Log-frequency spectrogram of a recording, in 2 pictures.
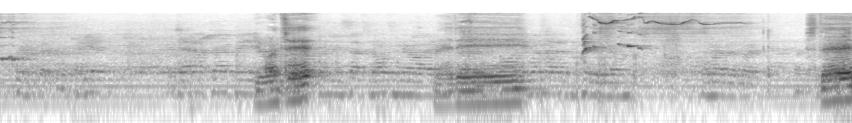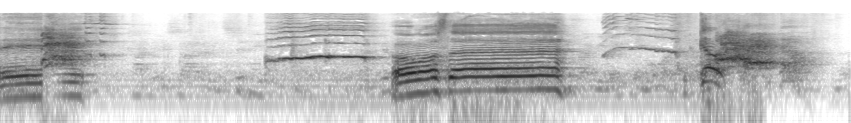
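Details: A Border Terrier, a female, cries and barks while playing a game for her rope; harsh barks and a high wavering whine alternate in bursts, with stretches of near quiet between them.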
